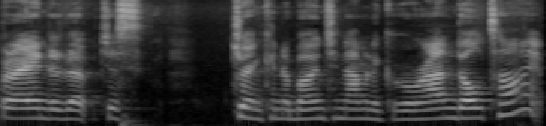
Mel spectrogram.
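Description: A woman with a northern English accent, medium pitch, fairly even intonation and a fairly quick pace. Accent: northern English, moderate. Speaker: college soccer player. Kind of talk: casual chat.

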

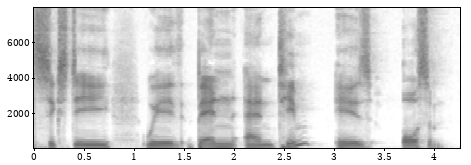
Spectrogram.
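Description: Recorded very cleanly against a silent background, this voice speaks with an Australian accent. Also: man. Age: 40s. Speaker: podcast host. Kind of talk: scripted intro; casual interview chat.

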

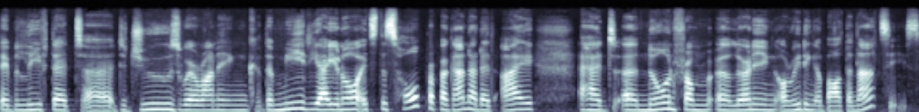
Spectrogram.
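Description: A woman with an Arabic accent talks at a moderate pace and a fairly low pitch in monotone, flat intonation, on a very clean recording with a silent background. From Germany. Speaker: journalist. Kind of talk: interview. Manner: halting.

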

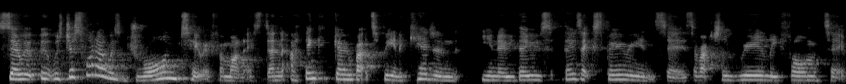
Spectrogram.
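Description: With lively intonation and a medium pitch, a woman talks at a fairly quick pace amid noticeable background noise. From northern England, Manchester. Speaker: artist. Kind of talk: interview.

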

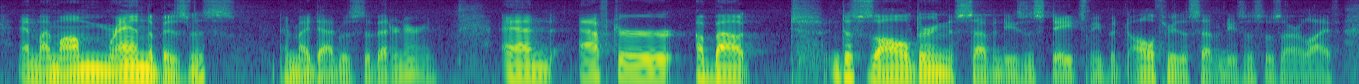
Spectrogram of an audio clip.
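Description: A man's fairly low voice with an American accent, a plain, everyday voice, at a fairly quick pace with ordinary pitch variation. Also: big swings in loudness. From Idaho and northern California (Chico). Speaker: entertainment columnist. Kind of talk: casual interview.

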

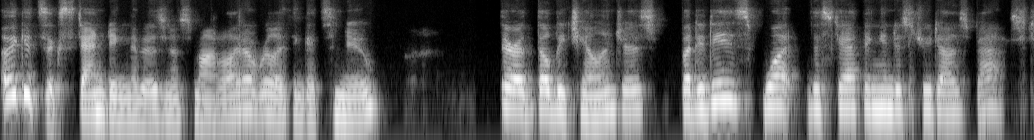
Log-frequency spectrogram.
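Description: With a plain, everyday voice, a woman speaks at a fairly quick pace and a medium pitch, using lively intonation. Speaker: podcast co-host. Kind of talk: casual interview.

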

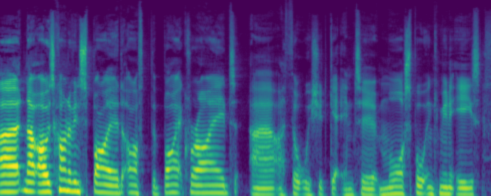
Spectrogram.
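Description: Bright, sharp tone from a man with a British accent, fairly high pitch, dry, close sound with no echo, very clean recording with a silent background. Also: hardly any pauses. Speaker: podcast co-host. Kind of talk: casual banter.

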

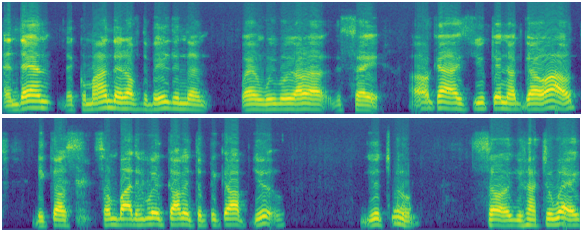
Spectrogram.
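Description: In a dry, close sound with no echo, a man with a strong non-native accent speaks at a fairly slow pace and medium pitch, his tone dark and mellow and his intonation fairly even. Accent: strong foreign. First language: Spanish. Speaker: former volunteer sniper in Syria. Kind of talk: casual chat. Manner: halting.

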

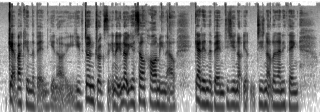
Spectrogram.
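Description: A woman with a British accent speaks very fast at a very deep, low pitch, flat and monotone with vocal fry, on a very clean recording with a silent background. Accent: British English, common. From England. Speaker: film journalist. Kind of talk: casual chat.

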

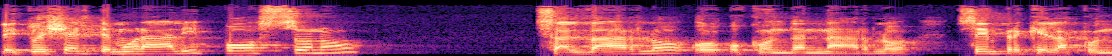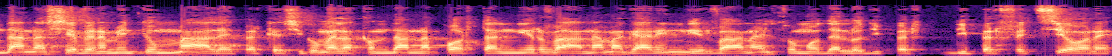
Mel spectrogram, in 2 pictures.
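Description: Very wide pitch swings fill a man's fairly high voice as he talks at a fairly quick pace. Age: 40s. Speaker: game designer. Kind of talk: interview.

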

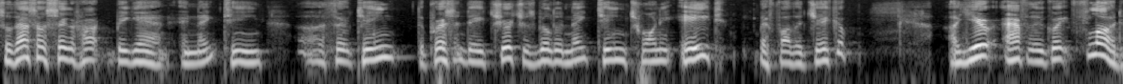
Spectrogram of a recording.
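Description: A high-pitched male voice at a fairly slow pace, with ordinary pitch variation. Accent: American. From US Midwest, Michigan. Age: 80s+. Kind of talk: casual conversation. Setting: dining room.

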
